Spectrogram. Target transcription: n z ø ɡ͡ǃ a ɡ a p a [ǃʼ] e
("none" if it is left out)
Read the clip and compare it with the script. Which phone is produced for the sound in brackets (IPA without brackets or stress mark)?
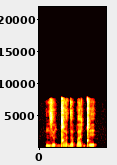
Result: ǃʼ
